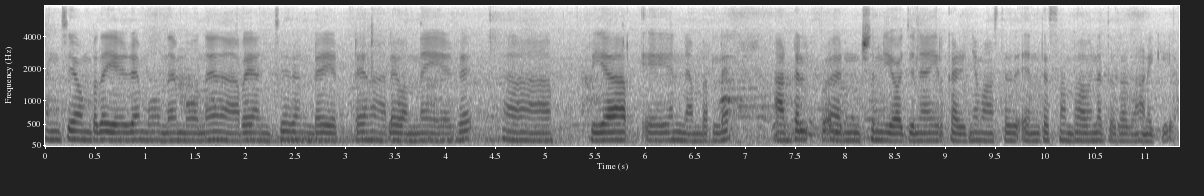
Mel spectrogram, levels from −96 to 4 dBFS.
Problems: low volume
